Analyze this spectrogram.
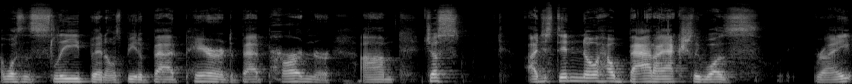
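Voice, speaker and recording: In a Newfoundland accent, a man speaks at a fairly slow pace with a medium pitch. His tone is bright and sharp, and his intonation fairly even. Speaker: real estate agent, former police officer. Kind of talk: podcast interview.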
